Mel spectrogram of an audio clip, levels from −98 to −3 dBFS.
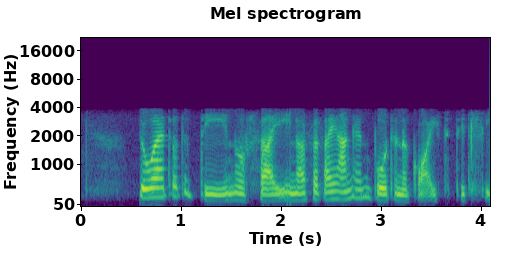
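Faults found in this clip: Packet loss with last packet repeated: one packet's worth of audio, about 30 ms, dropped at 0.58 s and 2.07–2.10 s, each concealed by replaying the previous packet. Small blip at each.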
